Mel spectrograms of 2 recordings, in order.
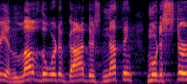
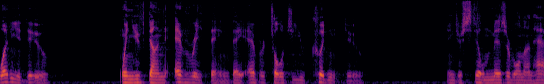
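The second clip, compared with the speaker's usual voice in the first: put-on tearful crying voice, lower and quieter; 10 semitones lower, 14 dB quieter than usual. Retelling a young man's late-night phone call: imitating someone crying. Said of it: "he was crying".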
